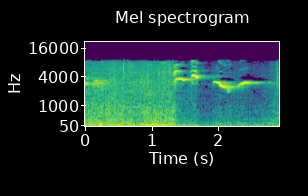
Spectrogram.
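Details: Orange-headed thrush in continuous gacor ngerol song: a few clear, high whistled notes dipping and wavering in pitch, preceded by a soft warble, with constant background hiss.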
